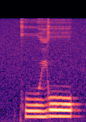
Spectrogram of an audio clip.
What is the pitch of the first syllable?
low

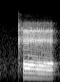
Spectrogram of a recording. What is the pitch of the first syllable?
low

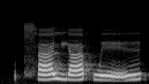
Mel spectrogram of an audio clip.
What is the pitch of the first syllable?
rising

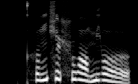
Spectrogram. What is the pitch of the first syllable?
rising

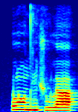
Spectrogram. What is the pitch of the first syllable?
high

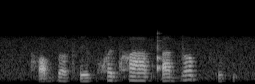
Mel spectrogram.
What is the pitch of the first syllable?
low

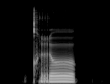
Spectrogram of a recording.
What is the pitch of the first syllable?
falling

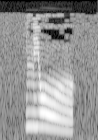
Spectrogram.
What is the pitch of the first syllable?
falling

